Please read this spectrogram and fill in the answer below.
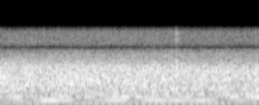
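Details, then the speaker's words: Restored fan whose motor bearings are tight with no wear and shaft oiled, though the shaft has some end play, running on high: smooth steady hum with constant rush of air, no rattle or scrape; normal running on high speed. "But that's what high should sound like. Moves a lot of air."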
